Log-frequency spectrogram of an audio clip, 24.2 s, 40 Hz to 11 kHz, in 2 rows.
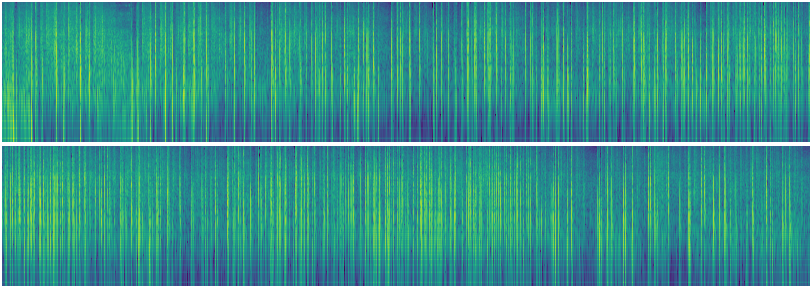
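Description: An Angel Fireworks 1000-wala firecracker string going off as a rapid, continuous chain of sharp bangs, cutting off suddenly at the very end.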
